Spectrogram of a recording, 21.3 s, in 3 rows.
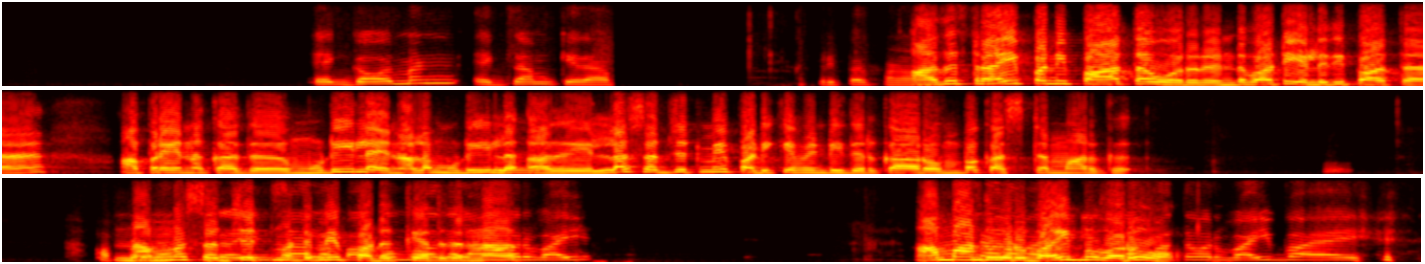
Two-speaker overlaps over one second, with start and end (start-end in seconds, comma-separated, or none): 14.9-16.9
